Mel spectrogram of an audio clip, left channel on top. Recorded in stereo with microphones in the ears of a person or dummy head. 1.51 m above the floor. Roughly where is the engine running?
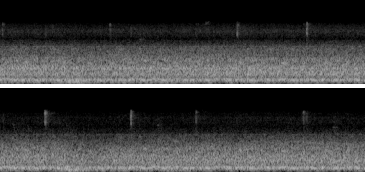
Left.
